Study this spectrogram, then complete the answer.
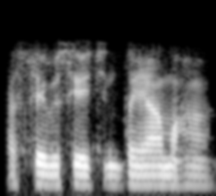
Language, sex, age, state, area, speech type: Sanskrit, male, 18-30, Uttarakhand, rural, conversation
